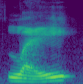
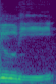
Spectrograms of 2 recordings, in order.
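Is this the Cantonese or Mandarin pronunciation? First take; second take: Cantonese; Mandarin. First: It is said the Cantonese way, like 'lay'. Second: It is said the Mandarin way, like 'lee'. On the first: "but in Cantonese it's Lei" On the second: "in Mandarin you would say Lee"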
